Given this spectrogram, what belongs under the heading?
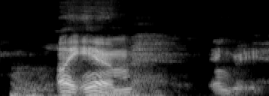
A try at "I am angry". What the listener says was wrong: So you can say, I am angry. Cut the word a little shorter. Don't live in it.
